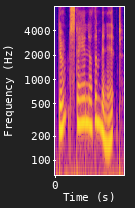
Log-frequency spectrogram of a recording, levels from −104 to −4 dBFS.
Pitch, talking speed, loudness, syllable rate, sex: 255 Hz, 175 wpm, -17 LUFS, 6.2 syllables/s, female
